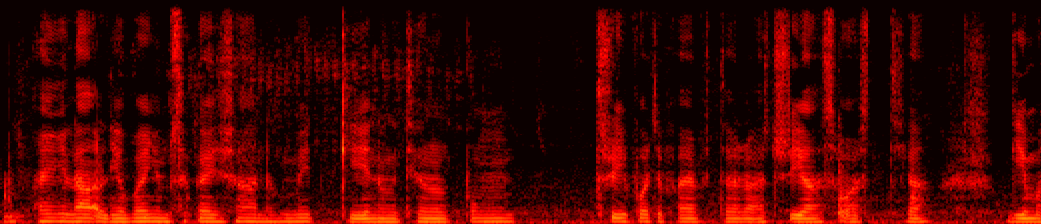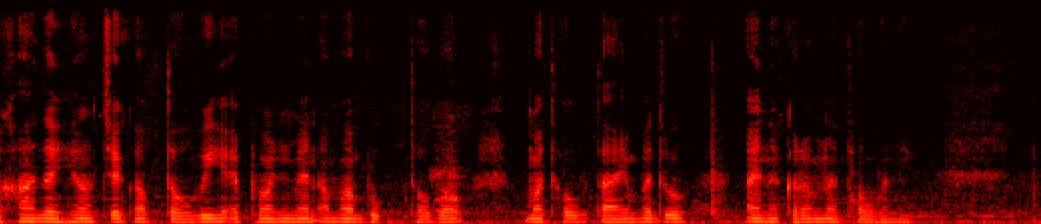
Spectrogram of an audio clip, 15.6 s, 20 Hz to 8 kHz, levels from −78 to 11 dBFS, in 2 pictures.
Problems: background sounds at intervals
